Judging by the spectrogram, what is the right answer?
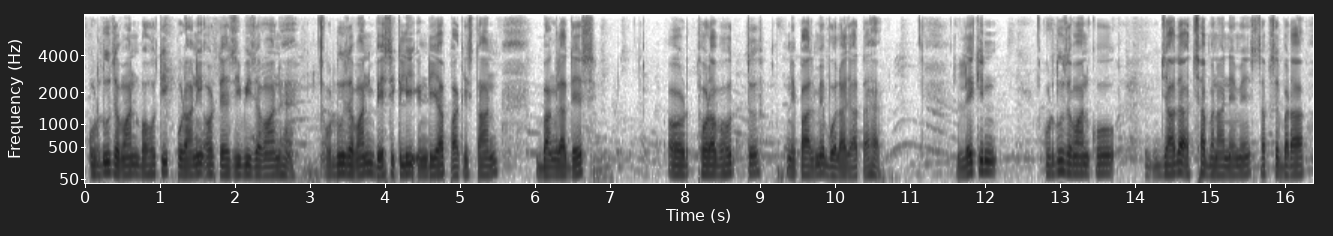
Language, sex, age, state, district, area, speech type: Urdu, male, 30-45, Bihar, Khagaria, rural, spontaneous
